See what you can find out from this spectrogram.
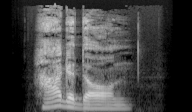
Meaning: hawthorn
- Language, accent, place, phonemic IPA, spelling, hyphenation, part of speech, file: German, Germany, Berlin, /ˈhaːɡəˌdɔʁn/, Hagedorn, Ha‧ge‧dorn, noun, De-Hagedorn.ogg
